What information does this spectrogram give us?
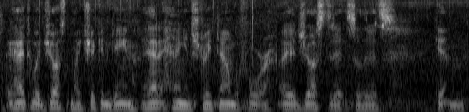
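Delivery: ordinary delivery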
